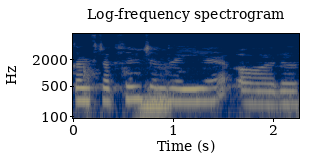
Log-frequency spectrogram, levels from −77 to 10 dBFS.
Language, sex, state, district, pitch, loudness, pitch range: Hindi, female, Uttar Pradesh, Ghazipur, 220 Hz, -29 LUFS, 195-225 Hz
